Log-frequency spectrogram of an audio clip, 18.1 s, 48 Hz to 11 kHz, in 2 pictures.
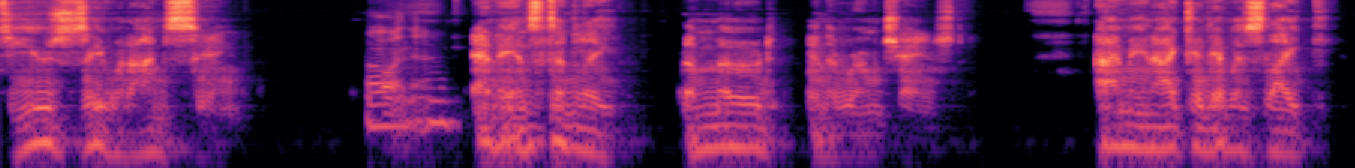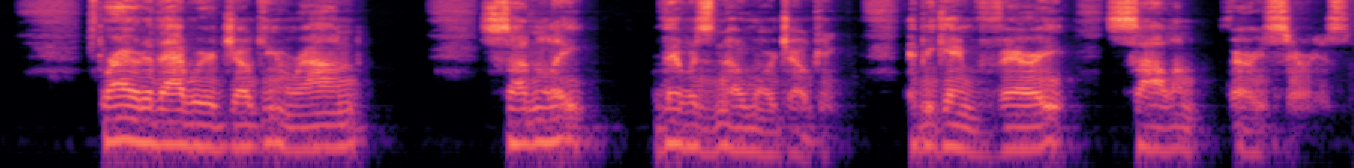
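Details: Adult man with total laryngectomy in February 2019 and a tracheoesophageal voice prosthesis since September 2019, who says prosthesis speech makes him swallow much air: tracheoesophageal speech.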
